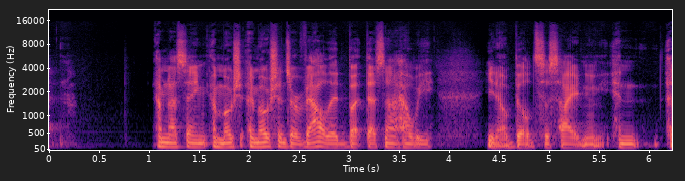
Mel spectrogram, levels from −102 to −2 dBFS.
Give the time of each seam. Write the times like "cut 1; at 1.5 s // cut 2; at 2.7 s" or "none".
cut 1; at 1.0 s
